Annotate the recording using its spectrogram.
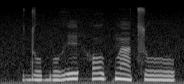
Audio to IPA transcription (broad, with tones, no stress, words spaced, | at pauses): do˨bo˨ɣe˦ hɔ˦kʷã˦˨t͡soː˨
